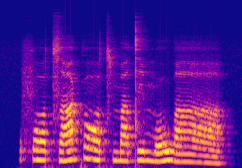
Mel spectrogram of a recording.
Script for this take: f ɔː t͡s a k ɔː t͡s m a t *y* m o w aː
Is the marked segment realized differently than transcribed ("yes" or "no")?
yes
